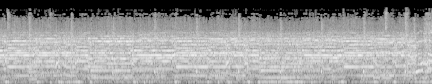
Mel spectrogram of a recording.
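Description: Live rock band playing an instrumental passage: an electric guitar plays a line of held notes over bass guitar and a drum kit, with steady cymbal strokes.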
